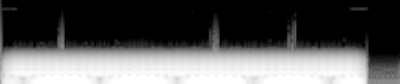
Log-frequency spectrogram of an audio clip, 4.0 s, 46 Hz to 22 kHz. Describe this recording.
Warm Horn A1
An analog synth horn with a warm, friendly feel to it. This is the note A in the 1st octave. (Created with AudioSauna.)
synth, warm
